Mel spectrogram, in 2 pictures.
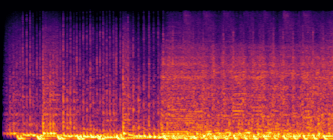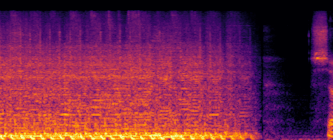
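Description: Heavy progressive metal music with rapid, dense drumming and sustained low bass notes, fading out near the end.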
